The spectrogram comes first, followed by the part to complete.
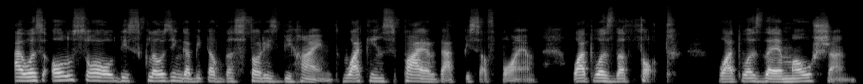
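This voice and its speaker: On a very clean recording with a silent background, a woman with a Romanian accent speaks at a moderate pace in a very deep, low pitch with ordinary pitch variation, the sound dry and close with no echo. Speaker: entrepreneur and author. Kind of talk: interview conversation. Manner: halting, many fillers and restarts.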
